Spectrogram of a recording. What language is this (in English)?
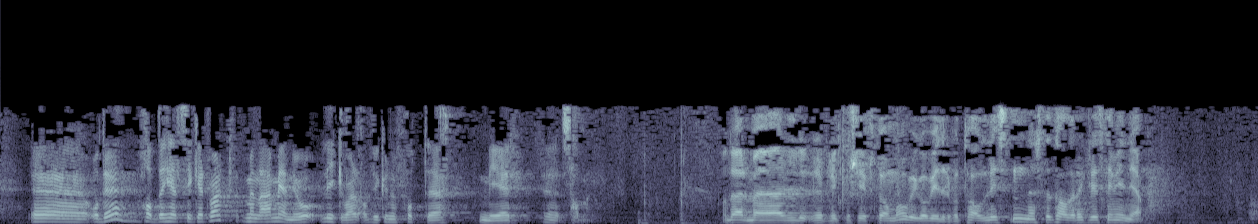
Norwegian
